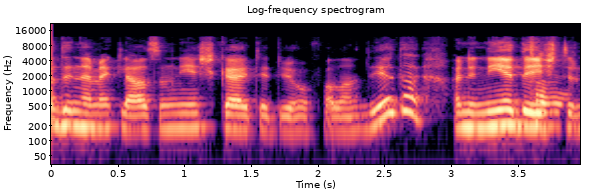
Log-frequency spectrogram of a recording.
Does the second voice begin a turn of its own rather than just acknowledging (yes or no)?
no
